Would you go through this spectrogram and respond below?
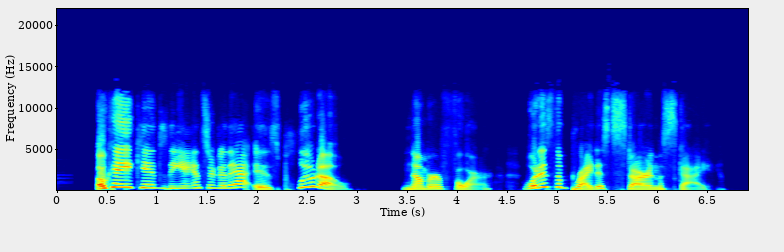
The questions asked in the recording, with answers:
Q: What is the brightest star in the sky?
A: It's the Sirius star because it is seriously bright.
